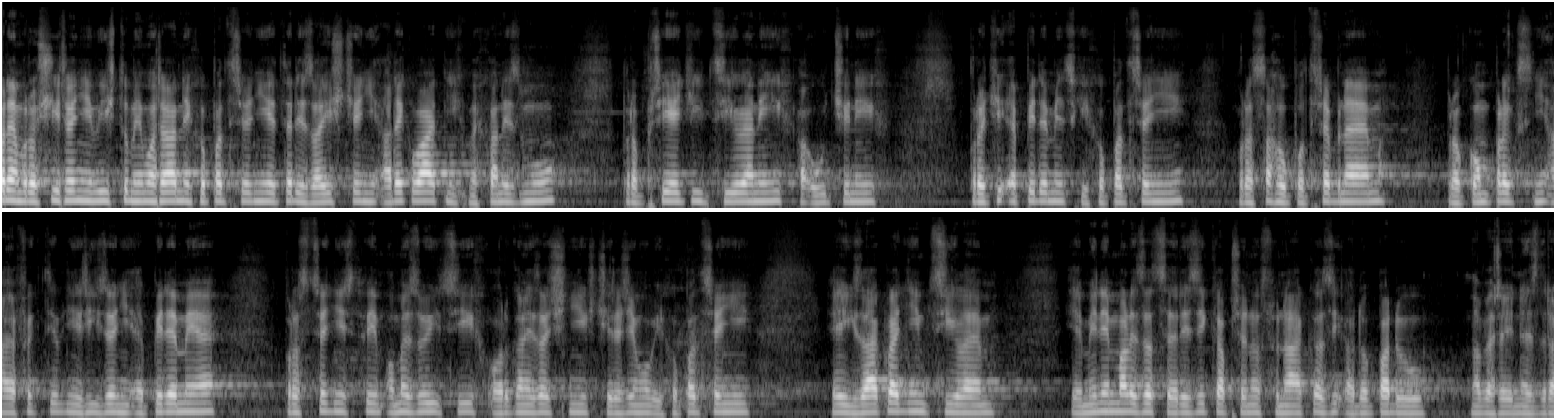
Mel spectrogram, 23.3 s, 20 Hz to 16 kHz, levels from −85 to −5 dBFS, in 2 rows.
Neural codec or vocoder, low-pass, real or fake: none; 14.4 kHz; real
